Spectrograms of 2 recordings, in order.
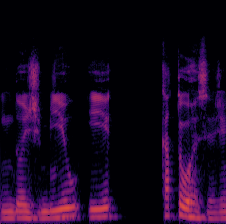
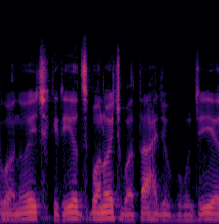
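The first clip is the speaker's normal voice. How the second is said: deep, on-air radio announcer voice; 6 semitones lower, 4 dB quieter than usual. Podcast guest who says he is a radio host greeting listeners, radio announcer voice. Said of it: "por isso que minha voz tá assim".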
